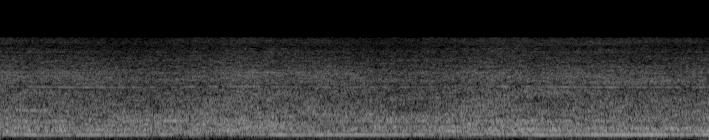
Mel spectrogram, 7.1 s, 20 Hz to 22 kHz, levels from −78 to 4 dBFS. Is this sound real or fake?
real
